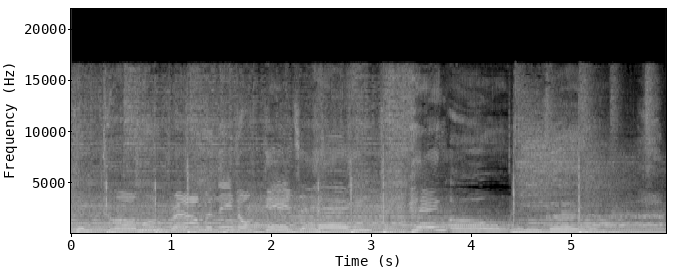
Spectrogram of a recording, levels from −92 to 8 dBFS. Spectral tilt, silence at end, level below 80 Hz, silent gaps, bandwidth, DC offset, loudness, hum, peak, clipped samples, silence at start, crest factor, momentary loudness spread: -5 dB/octave; 0 s; -24 dBFS; none; 17 kHz; under 0.1%; -18 LUFS; none; -6 dBFS; under 0.1%; 0 s; 12 dB; 4 LU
